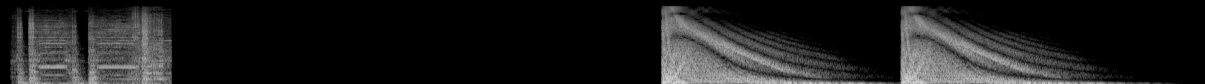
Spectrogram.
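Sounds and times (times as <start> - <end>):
mechanical whirring and clattering: 0.1 - 1.8.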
